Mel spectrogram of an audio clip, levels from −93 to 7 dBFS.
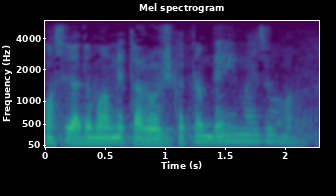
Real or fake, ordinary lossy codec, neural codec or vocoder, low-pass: fake; MP3, 24 kbps; codec, 44.1 kHz, 7.8 kbps, Pupu-Codec; 5.4 kHz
